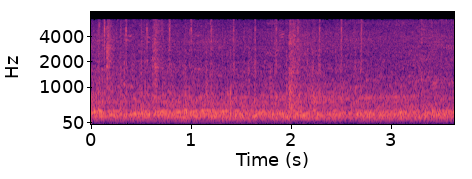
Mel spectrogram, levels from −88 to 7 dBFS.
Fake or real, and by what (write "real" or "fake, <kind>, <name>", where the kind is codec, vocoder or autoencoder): real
